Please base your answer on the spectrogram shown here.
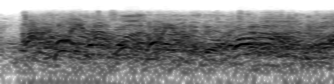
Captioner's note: shouted recriminations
